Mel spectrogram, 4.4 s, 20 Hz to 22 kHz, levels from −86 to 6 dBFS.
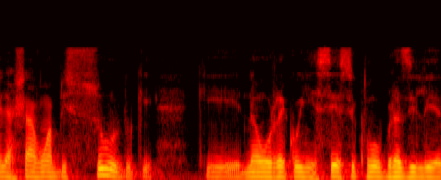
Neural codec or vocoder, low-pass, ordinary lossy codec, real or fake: none; 7.2 kHz; none; real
